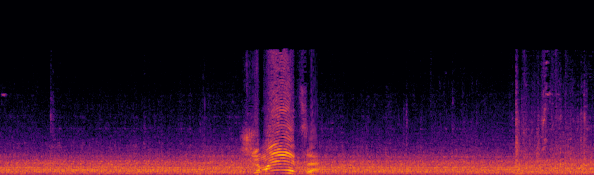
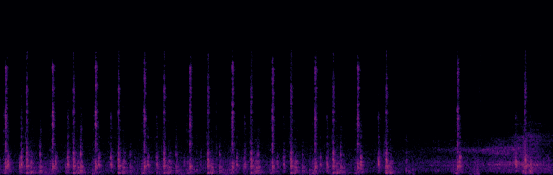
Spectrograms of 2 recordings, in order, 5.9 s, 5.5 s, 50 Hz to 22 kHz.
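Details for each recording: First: German E303 mower during drive-belt replacement, running in second transport gear. A steady, even engine drone and hum with no knocks or slipping squeal. Everything basically works. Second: German E303 hay mower, starting after drive belt replacement: rapid dry clicks about four a second, starter engages but does not turn the engine; it sometimes won't start and has to be started by direct wiring.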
